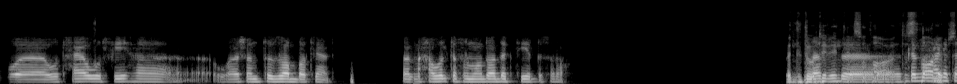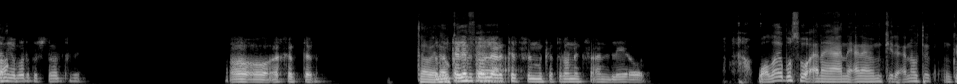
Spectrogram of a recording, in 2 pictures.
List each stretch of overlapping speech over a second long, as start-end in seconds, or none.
8.0-9.7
